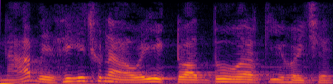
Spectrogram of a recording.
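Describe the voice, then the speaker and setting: A woman uses a cartoonish character voice at a fairly high pitch, talking at a fairly quick pace with ordinary pitch variation. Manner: hesitant, scrambling to agree.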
